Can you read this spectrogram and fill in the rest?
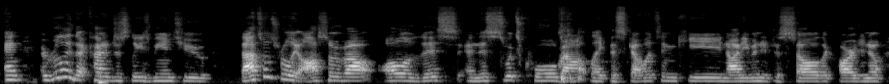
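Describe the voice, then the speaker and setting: Male co-host, slightly high pitched, enthusiastic, casual promotional conversation. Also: brisk, fairly bright tone.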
